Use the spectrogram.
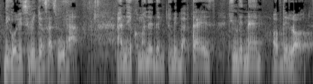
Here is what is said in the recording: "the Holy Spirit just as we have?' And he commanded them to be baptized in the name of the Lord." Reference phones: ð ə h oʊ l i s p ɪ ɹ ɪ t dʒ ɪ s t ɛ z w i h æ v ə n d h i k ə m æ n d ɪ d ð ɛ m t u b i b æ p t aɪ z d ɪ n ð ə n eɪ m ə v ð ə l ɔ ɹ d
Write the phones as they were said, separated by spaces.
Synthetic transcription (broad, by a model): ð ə h oʊ l i s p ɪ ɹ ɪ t dʒ ɪ s t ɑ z w i h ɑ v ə n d h i k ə m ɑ n d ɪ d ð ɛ m t u b i b æ p t aɪ z d ɪ n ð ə n eɪ m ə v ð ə l ɔ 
